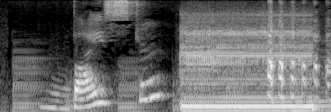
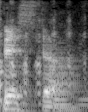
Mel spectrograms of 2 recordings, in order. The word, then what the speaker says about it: Bicester: Bicester? Nope. Bicester? Nope. Bester? Bester. I don't know, maybe the sea is silent. It's Bester.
